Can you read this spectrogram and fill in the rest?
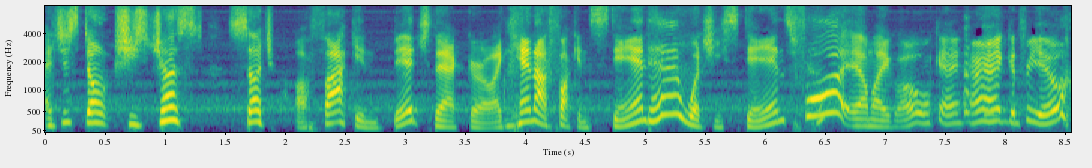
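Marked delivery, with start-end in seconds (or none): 0.1-6.5 put-on Long Island-accented voice. Imitating a woman going off about another girl, imitated Long Island accent. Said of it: "she'll start slipping into like a Long Island accent where she's like".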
